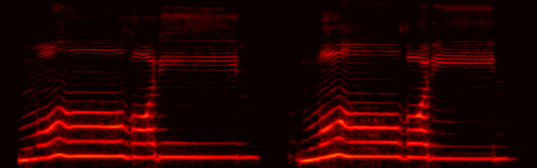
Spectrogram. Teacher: Dha is a heavy letter. We will hide the oral part of noon sakina and only give the gunna due to letter dha, which is a heavy letter. Our gunna is going to be heavy, and we will also hold the gunna for some time. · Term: ikhfa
